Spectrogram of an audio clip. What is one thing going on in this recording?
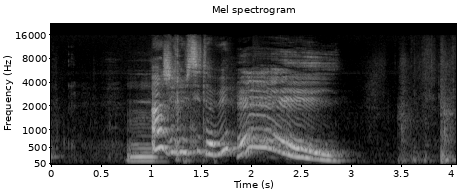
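A young girl speaks excitedly up close.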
